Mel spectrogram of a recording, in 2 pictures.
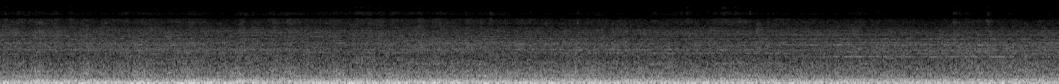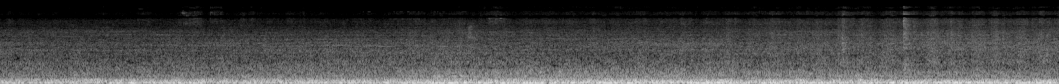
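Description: Freight train cars rolling past: a steady rumble of steel wheels on the rails, growing a little louder after the middle.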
